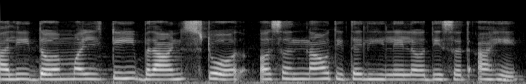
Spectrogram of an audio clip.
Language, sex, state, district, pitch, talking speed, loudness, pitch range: Marathi, female, Maharashtra, Nagpur, 240 Hz, 115 wpm, -17 LUFS, 230-250 Hz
